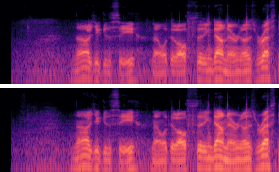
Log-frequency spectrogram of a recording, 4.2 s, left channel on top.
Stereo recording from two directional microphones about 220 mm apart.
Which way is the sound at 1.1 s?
45° right (ahead or behind).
